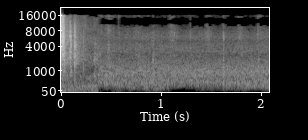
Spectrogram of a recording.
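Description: A sharp crack right at the start, then a steady hiss of wind and small waves on a sandy beach.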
